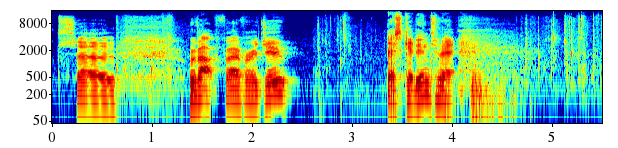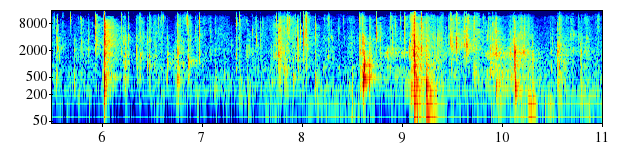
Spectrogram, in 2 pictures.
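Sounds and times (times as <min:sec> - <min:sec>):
plastic shrink-wrap tearing: 0:02.6 - 0:03.2, 0:04.7 - 0:11.0.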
